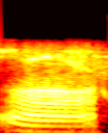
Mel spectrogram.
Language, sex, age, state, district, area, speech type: Urdu, male, 18-30, Bihar, Araria, rural, conversation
